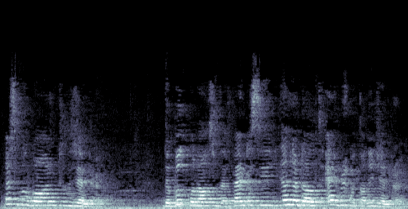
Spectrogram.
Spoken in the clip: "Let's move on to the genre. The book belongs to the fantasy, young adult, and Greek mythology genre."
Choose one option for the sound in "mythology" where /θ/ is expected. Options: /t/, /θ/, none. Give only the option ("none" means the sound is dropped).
/t/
